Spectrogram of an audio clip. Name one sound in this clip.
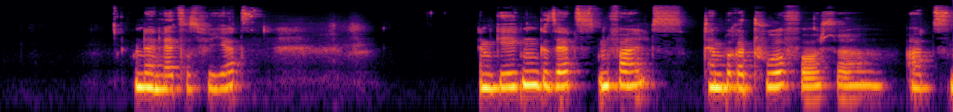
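A young woman reads aloud close to a microphone.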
